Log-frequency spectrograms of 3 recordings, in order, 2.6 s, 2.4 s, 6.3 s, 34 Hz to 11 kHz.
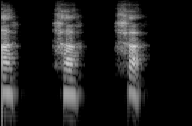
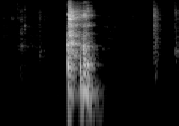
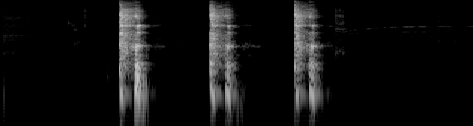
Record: {
  "exhalation_length": "2.6 s",
  "exhalation_amplitude": 32768,
  "exhalation_signal_mean_std_ratio": 0.42,
  "cough_length": "2.4 s",
  "cough_amplitude": 32768,
  "cough_signal_mean_std_ratio": 0.26,
  "three_cough_length": "6.3 s",
  "three_cough_amplitude": 32768,
  "three_cough_signal_mean_std_ratio": 0.27,
  "survey_phase": "beta (2021-08-13 to 2022-03-07)",
  "age": "45-64",
  "gender": "Male",
  "wearing_mask": "No",
  "symptom_fatigue": true,
  "symptom_other": true,
  "smoker_status": "Never smoked",
  "respiratory_condition_asthma": false,
  "respiratory_condition_other": false,
  "recruitment_source": "REACT",
  "submission_delay": "2 days",
  "covid_test_result": "Negative",
  "covid_test_method": "RT-qPCR",
  "influenza_a_test_result": "Negative",
  "influenza_b_test_result": "Negative"
}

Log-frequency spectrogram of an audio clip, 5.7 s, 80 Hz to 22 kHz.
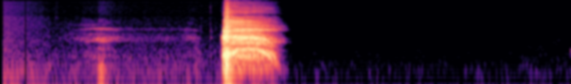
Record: {
  "cough_length": "5.7 s",
  "cough_amplitude": 32767,
  "cough_signal_mean_std_ratio": 0.21,
  "survey_phase": "beta (2021-08-13 to 2022-03-07)",
  "age": "65+",
  "gender": "Male",
  "wearing_mask": "No",
  "symptom_none": true,
  "smoker_status": "Never smoked",
  "respiratory_condition_asthma": false,
  "respiratory_condition_other": false,
  "recruitment_source": "REACT",
  "submission_delay": "2 days",
  "covid_test_result": "Negative",
  "covid_test_method": "RT-qPCR",
  "influenza_a_test_result": "Negative",
  "influenza_b_test_result": "Negative"
}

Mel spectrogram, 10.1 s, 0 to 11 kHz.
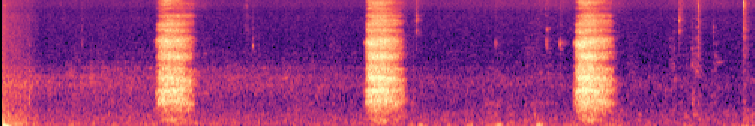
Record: {
  "exhalation_length": "10.1 s",
  "exhalation_amplitude": 4692,
  "exhalation_signal_mean_std_ratio": 0.32,
  "survey_phase": "beta (2021-08-13 to 2022-03-07)",
  "age": "45-64",
  "gender": "Female",
  "wearing_mask": "No",
  "symptom_none": true,
  "smoker_status": "Never smoked",
  "respiratory_condition_asthma": false,
  "respiratory_condition_other": true,
  "recruitment_source": "REACT",
  "submission_delay": "0 days",
  "covid_test_result": "Negative",
  "covid_test_method": "RT-qPCR",
  "influenza_a_test_result": "Negative",
  "influenza_b_test_result": "Negative"
}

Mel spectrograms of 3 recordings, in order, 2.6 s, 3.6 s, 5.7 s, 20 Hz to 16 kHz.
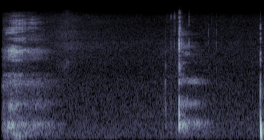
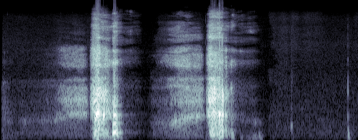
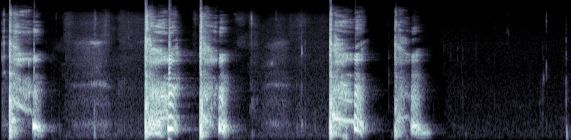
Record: {
  "cough_length": "2.6 s",
  "cough_amplitude": 4731,
  "cough_signal_mean_std_ratio": 0.25,
  "exhalation_length": "3.6 s",
  "exhalation_amplitude": 32768,
  "exhalation_signal_mean_std_ratio": 0.29,
  "three_cough_length": "5.7 s",
  "three_cough_amplitude": 32768,
  "three_cough_signal_mean_std_ratio": 0.35,
  "survey_phase": "beta (2021-08-13 to 2022-03-07)",
  "age": "45-64",
  "gender": "Female",
  "wearing_mask": "No",
  "symptom_cough_any": true,
  "symptom_runny_or_blocked_nose": true,
  "symptom_sore_throat": true,
  "symptom_fatigue": true,
  "symptom_fever_high_temperature": true,
  "symptom_headache": true,
  "symptom_onset": "3 days",
  "smoker_status": "Never smoked",
  "respiratory_condition_asthma": false,
  "respiratory_condition_other": false,
  "recruitment_source": "Test and Trace",
  "submission_delay": "1 day",
  "covid_test_result": "Positive",
  "covid_test_method": "RT-qPCR"
}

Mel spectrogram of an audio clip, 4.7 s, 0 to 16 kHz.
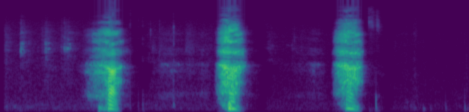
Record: {
  "exhalation_length": "4.7 s",
  "exhalation_amplitude": 32704,
  "exhalation_signal_mean_std_ratio": 0.27,
  "survey_phase": "beta (2021-08-13 to 2022-03-07)",
  "age": "18-44",
  "gender": "Male",
  "wearing_mask": "No",
  "symptom_cough_any": true,
  "symptom_sore_throat": true,
  "symptom_headache": true,
  "symptom_change_to_sense_of_smell_or_taste": true,
  "symptom_onset": "4 days",
  "smoker_status": "Never smoked",
  "respiratory_condition_asthma": false,
  "respiratory_condition_other": false,
  "recruitment_source": "Test and Trace",
  "submission_delay": "1 day",
  "covid_test_result": "Positive",
  "covid_test_method": "RT-qPCR",
  "covid_ct_value": 16.3,
  "covid_ct_gene": "ORF1ab gene",
  "covid_ct_mean": 16.6,
  "covid_viral_load": "3600000 copies/ml",
  "covid_viral_load_category": "High viral load (>1M copies/ml)"
}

